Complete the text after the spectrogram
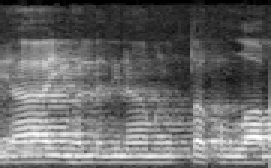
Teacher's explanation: اور یہ پورے قرآن کریم میں 7 مرتبہ ہیں، یعنی یا ایھا الذین آمنوا کے ساتھ اتقوا اللہ ملا ہوا 7 مرتبہ ہے، تو یا ایھا الذین آمنوا اتقوا اللہ پڑھیں گے، قاف کو پر پڑھیں گے، لام اس میں جلالہ سے ملائیں گے، یہ بھی پر پڑھیں گے، ہاں پر زبر ہے۔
